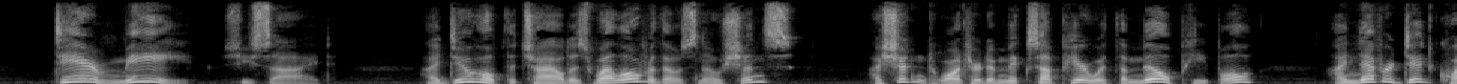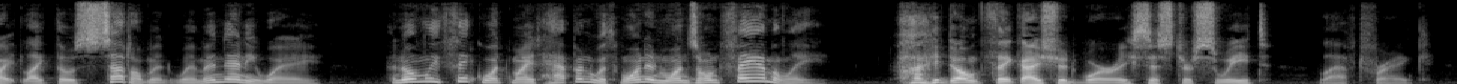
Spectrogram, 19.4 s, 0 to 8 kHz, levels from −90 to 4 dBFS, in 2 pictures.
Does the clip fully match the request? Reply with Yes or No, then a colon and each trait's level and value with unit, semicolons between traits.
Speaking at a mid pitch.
Yes: medium, 175 Hz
